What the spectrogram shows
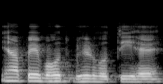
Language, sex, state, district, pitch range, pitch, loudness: Hindi, male, Bihar, Lakhisarai, 125-155 Hz, 135 Hz, -15 LUFS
